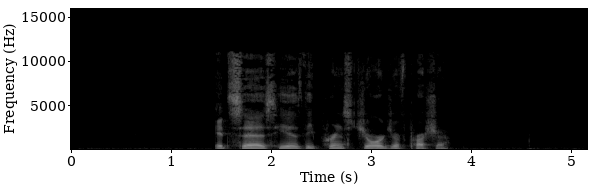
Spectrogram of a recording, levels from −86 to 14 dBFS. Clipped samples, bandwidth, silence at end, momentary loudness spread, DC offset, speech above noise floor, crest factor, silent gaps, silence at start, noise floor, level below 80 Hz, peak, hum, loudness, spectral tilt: under 0.1%; 11.5 kHz; 1.4 s; 12 LU; under 0.1%; 39 dB; 20 dB; none; 1.45 s; -80 dBFS; -60 dBFS; -24 dBFS; none; -42 LUFS; -4.5 dB/octave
